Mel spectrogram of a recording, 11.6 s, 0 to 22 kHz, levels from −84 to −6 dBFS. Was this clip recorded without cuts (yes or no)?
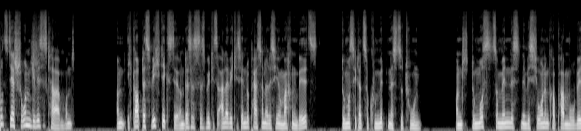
no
